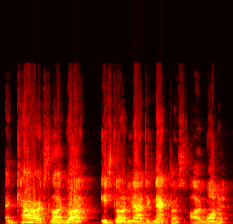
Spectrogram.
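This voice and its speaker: A man's voice: a little high, brisk, bright, forceful tone, slight background noise. A man chatting casually as a player, chiming in to recap a tabletop role-play game. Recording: roomy, echoing home recording.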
